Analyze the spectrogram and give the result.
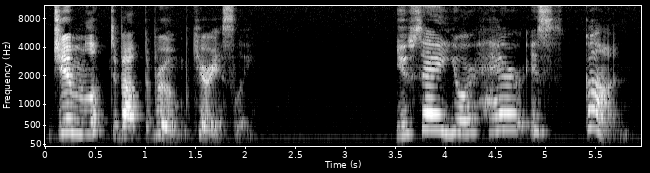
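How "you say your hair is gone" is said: slow and stunned, a little higher; dazed bewilderment. A narrator's reading. Jim stares blankly at his wife, slowly dazed. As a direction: say it as if the words won't sink in. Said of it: "with an air almost of idiocy".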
